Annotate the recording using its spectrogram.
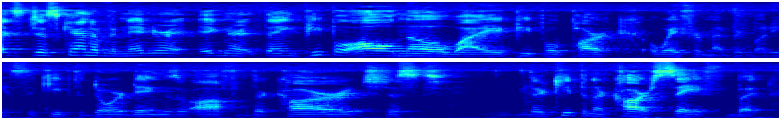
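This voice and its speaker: A man chatting casually to his viewers in a rambling, profane way, easily irritated. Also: mid-range voice. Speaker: car vlogger. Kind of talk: casual vlog chat. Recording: echoey room.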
